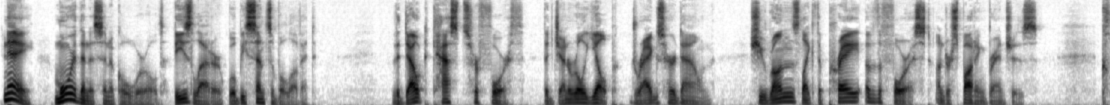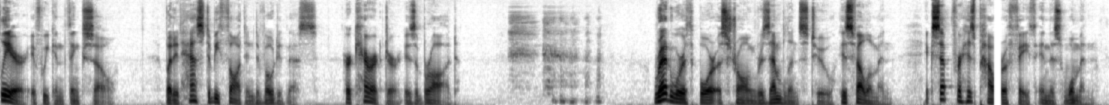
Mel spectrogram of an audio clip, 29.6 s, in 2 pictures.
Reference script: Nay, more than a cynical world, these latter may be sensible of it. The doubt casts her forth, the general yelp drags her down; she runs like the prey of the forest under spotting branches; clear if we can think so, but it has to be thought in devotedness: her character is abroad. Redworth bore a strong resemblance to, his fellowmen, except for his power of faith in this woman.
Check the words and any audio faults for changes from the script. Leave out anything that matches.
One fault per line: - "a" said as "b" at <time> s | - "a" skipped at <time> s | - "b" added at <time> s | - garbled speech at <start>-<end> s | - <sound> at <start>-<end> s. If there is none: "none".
- "may" said as "will" at 3.0 s
- laugh at 21.5-22.9 s
- dropout at 28.1-28.2 s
